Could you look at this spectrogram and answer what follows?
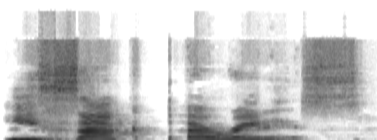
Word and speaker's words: Isaac Paredes: That's pronounced his last name. Isaac Paredes.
